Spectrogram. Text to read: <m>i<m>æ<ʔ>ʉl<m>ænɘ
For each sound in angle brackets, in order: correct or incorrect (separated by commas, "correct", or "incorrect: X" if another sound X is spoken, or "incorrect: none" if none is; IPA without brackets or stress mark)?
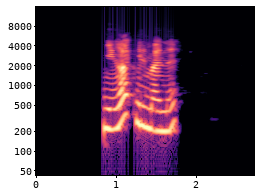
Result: incorrect: n, incorrect: ŋ, incorrect: k, correct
